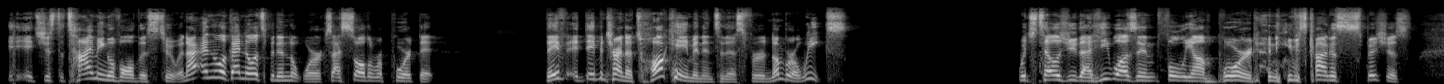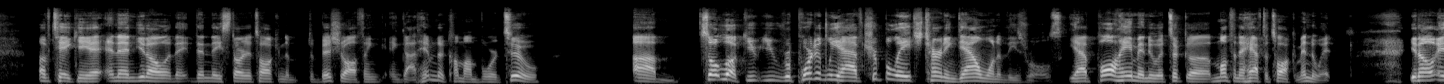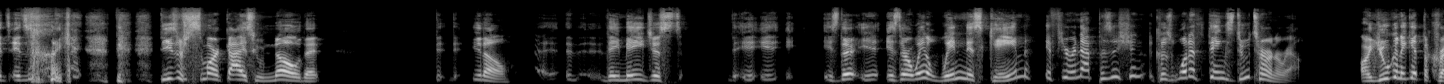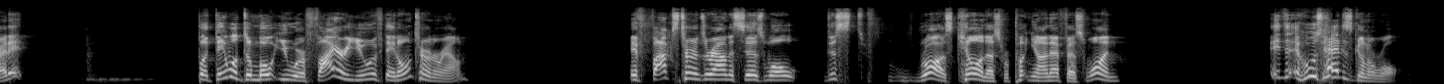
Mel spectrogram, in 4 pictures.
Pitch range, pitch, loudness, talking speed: 165-250 Hz, 205 Hz, -16 LUFS, 200 wpm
